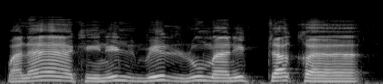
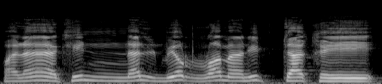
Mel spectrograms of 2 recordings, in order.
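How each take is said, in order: First: The final vowel leans slightly toward e. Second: The final vowel leans strongly toward e. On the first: "ورش له الفتح والتقليل" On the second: "حمزة والكسائي وخلف العاشر بالإمالة"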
